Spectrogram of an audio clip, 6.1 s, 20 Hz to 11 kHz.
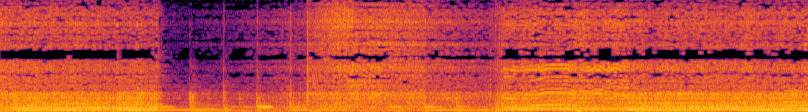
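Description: Music from a Sony ICF-6500W radio's speaker as it is tuned across the FM band. The sound breaks off a little over a second in as it moves between stations, and music comes back in about four seconds in.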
